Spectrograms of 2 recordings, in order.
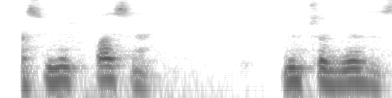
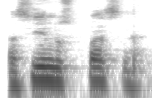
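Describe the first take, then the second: First: Much softer repeat of "Así nos pasa"; quiet echo. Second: Said in the usual way. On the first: Shown as a demonstration. Preacher repeating the lesson to himself, quiet echo. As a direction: let "Así nos pasa" drop to a soft, inward murmur.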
